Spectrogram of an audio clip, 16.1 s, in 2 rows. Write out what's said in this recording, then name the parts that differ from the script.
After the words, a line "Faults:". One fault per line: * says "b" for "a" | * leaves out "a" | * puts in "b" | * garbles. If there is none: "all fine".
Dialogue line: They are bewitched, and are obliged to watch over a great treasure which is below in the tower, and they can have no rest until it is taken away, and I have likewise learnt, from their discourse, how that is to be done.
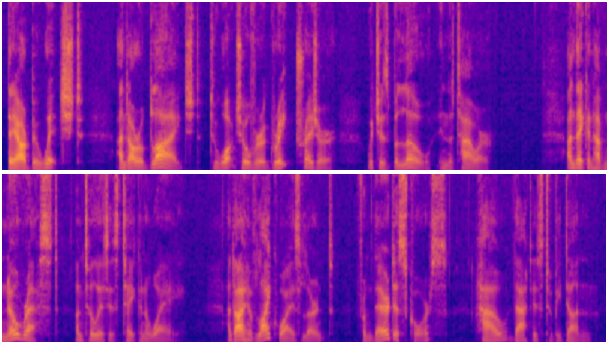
They are bewitched, and are obliged to watch over a great treasure which is below in the tower, and they can have no rest until it is taken away, and I have likewise learnt, from their discourse, how that is to be done.
Faults:
all fine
